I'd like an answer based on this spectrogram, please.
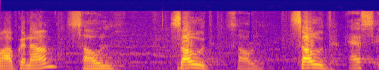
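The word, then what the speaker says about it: Saul: साउल। साउद? साउल। साउद, एस ए यू एल, साउल। साउल यानी सोल की जो spelling है उसी को?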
